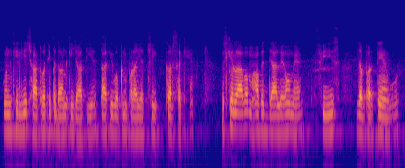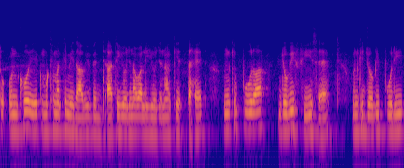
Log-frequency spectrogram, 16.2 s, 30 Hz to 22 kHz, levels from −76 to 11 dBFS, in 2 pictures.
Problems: constant background noise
